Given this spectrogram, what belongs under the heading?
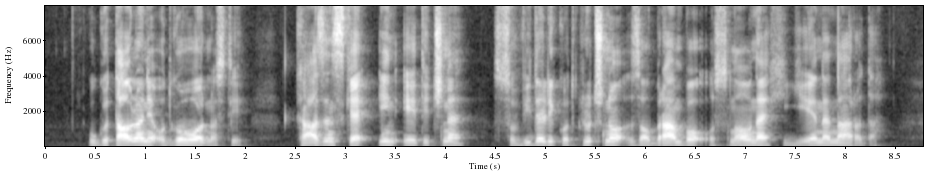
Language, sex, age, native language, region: Slovenian, male, 18-29, Slovenian, Savinja region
